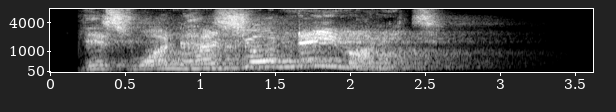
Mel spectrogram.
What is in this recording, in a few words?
Tactical, Battle Barks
